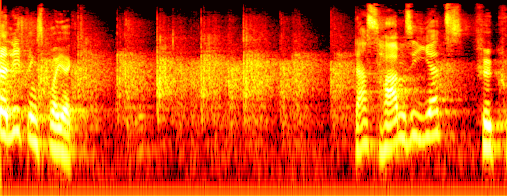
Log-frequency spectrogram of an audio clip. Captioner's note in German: Beifall Freie Demokraten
